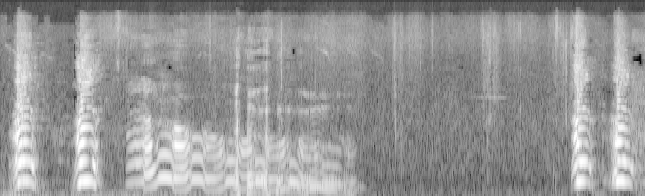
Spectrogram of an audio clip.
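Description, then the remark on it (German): A dog gives two sharp barks, then a run of high, wavering whimpers and whines, falls quiet, and ends with two more loud barks. “Hund sieht man auch.”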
